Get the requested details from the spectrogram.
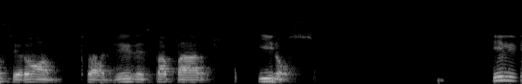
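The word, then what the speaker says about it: οἶνος: Les mots les plus utilisés en grec, c'est inos, ou si vous voulez, oinos, mais la prononciation moderne, c'est inos.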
